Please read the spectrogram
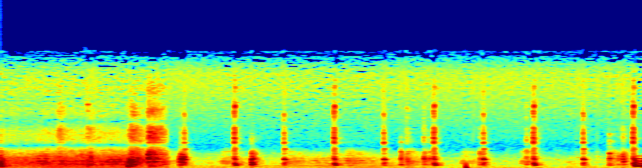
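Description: Mechanical clocks ticking, several slightly out of step, about three sharp ticks a second, taking over after a steady rushing noise in the first couple of seconds. One dull knock sounds about halfway through.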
